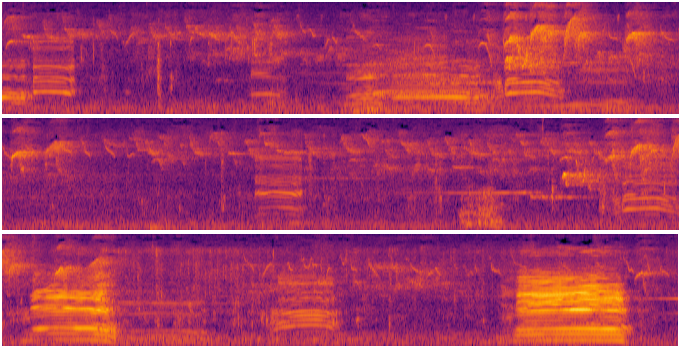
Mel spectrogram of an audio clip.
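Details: Cows in a field mooing several times, each call a harmonic, slightly wavering low moo lasting about a second, spaced irregularly, with bird chirps and rustling in the background.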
